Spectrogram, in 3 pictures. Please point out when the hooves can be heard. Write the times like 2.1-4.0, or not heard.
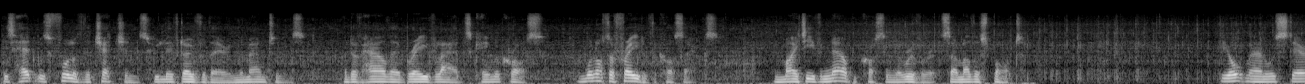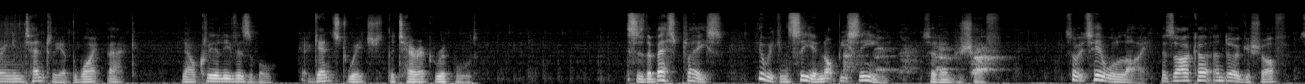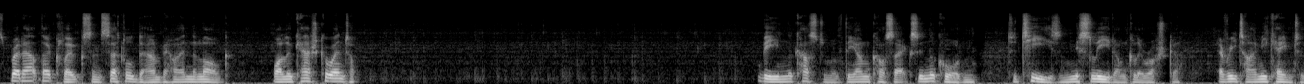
not heard.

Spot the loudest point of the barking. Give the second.
23 s.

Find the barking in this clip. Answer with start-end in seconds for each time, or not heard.
21.4-23.1.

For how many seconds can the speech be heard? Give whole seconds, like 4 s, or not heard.
32 s.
